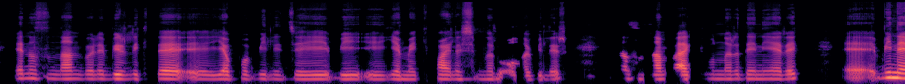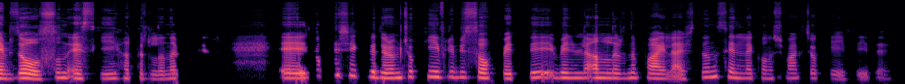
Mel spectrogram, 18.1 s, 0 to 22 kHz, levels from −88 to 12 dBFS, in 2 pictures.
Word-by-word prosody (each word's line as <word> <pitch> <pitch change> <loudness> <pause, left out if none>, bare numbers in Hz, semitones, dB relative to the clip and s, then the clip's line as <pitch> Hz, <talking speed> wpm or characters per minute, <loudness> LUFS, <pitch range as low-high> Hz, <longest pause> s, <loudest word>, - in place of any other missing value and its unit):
en 185 +1 -4
azından, 175 -2 -3
böyle, 175 -1 -7
birlikte, 170 +1 -1 0.2
eee, 165 -1 -5
yapabileceği 165 +1 -4
bir, 160 - -2
iii, 155 0 -9
yemek 155 -1 -4
paylaşımları 165 -1 -3
olabilir. 155 0 -8 0.6
En - - 0
azından 165 -1 -1
belki 165 - +4
bunları 170 0 -9
deneyerek, 170 +1 -3 0.4
eee, 280 0 -1
bir 220 +2 +8
nebze 190 0 +9
olsun 200 +3 +5
eskiyi 185 0 -1
hatırlanabilir. 185 -1 -8 1.0
Eee, 200 0 +6 0.2
çok 280 +3 -13
teşekkür 285 -6 -1
ediyorum, 205 -1 +4
çok 245 +3 -5
keyifli 245 -2 -1
bir 230 - -3
sohbetti, 210 0 0
benimle 210 0 0
anılarını 205 0 0
paylaştın, 195 +4 0
seninle 215 -6 -4
konuşmak 200 +2 -11
çok 195 - -14
keyifliydi. 80 - -19
185 Hz, 125 wpm, -24 LUFS, 165-205 Hz, 1.0 s, nebze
